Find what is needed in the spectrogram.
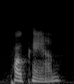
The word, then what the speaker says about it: Pocan: Pocan. – There you go. – Representative Mark Pocan.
